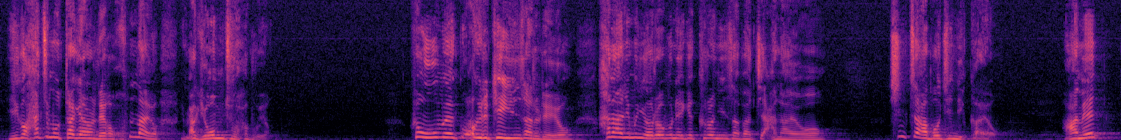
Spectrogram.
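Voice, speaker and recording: A middle-aged woman pastor preaching a sermon, emphatic and firing rhetorical questions at her congregation. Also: fairly high pitch.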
